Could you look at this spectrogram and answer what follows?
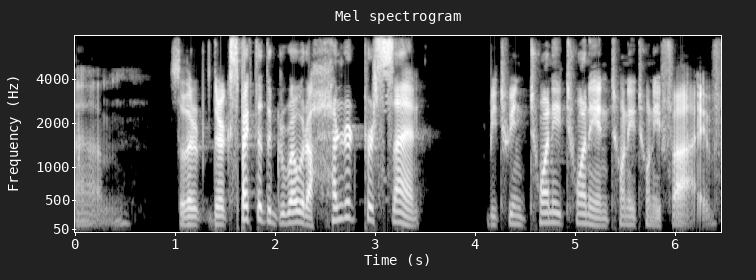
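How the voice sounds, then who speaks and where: Lively in intonation and fairly high in pitch, a man speaks at a moderate pace with vocal fry. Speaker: investing YouTuber. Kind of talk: casual investment analysis commentary. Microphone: mediocre mic, new mic not yet set up.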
